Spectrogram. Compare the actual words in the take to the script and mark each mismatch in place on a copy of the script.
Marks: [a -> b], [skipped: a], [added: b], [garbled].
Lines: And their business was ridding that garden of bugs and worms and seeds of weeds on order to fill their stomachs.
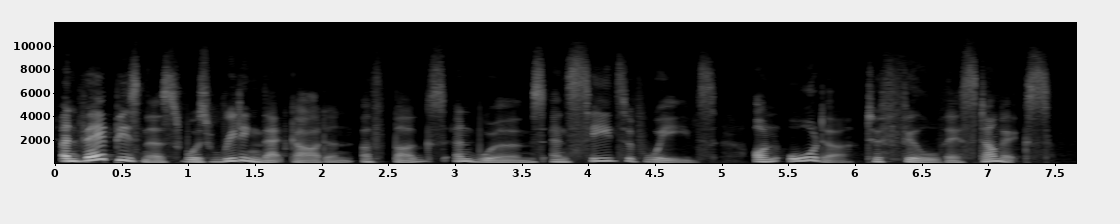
And their business was ridding that garden of bugs and worms and seeds of weeds on order to fill their stomachs.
